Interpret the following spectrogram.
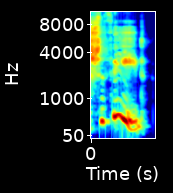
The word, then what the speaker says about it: Shithead: And the little girl said to feed. The problem is it's spelled s h i t h e a d.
